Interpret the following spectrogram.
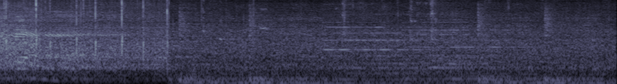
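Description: Arena crowd noise during an NBA basketball game, loudest in the first second, with the knocks of a basketball bouncing on the hardwood court. Music and voices come in about a second in.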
